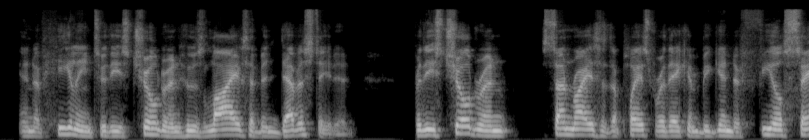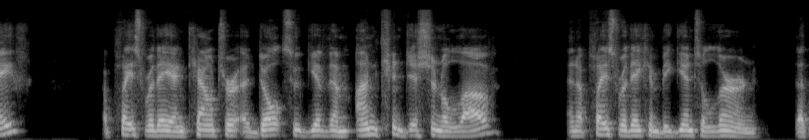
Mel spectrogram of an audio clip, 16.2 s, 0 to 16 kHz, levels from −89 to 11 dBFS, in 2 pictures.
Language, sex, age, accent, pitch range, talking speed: English, male, 50-69, American, 120-145 Hz, 170 wpm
